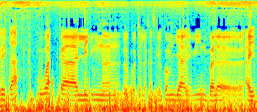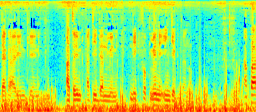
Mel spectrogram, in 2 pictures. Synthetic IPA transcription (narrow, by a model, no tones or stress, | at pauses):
ɾɛtawaɗkaled͡ʒumnakɔtɛlakaskɛkɔmd͡ʒaɾɛminbala̰a̰jdakaɾinkɛnɛ | aatidanmɛnɛndikifɔpmɛnɛ̰ʔiɲd͡ʒɛktan | ʔapa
